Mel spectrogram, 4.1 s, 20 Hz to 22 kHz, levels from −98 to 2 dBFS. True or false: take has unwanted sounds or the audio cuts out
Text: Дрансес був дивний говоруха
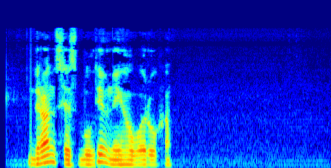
false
